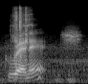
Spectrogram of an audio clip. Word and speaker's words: Greenwich: Greenwich, which is where the O2 and the cable cars are. It's spelled Greenwich, but it's said Greenwich.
